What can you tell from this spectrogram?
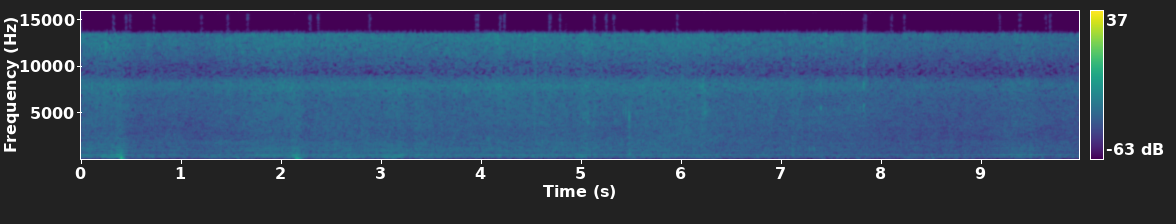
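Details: Swarming honey bees at a beekeeper's hive on 28 April 2026, after the queen was put into the hive and scout bees found her. Continuous even drone in stacked harmonic bands, with two sharp clicks in the first seconds.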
